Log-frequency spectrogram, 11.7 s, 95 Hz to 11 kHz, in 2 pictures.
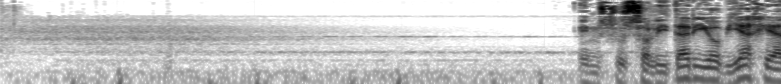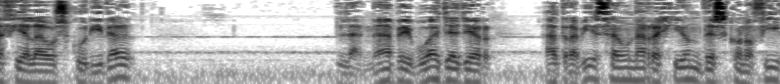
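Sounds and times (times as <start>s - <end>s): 
human heartbeat recording from the Voyager discs: 0.0s - 4.4s
faint sustained hum: 0.0s - 11.7s
speech: 4.4s - 7.0s, 8.4s - 11.7s.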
